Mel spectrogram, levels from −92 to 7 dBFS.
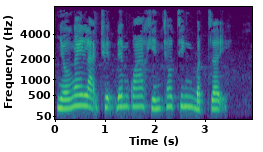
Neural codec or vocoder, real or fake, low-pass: none; real; 7.2 kHz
